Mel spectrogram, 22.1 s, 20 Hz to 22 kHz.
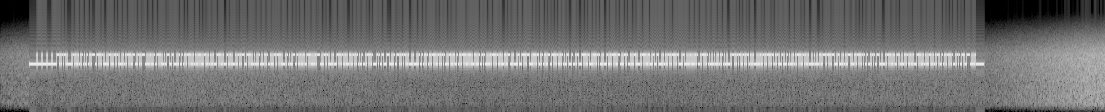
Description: RTTY (75 baud, 850 Hz shift), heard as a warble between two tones, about 2550 Hz centre. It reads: DFPIT GAAGF ZDTJW QOMWI FSAFX XRKDO QWUCA KPZRY JTAGX RUDPC VLMOW XXWII DLAYI SUWLJ RUZXB OSNIZ RPMCM BSLXR ZACAK YBMFD MBJJC PQFPK DNXJD NGGPF DXQUE OBFEU LCLOK YHURX FAFHI CLHTJ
